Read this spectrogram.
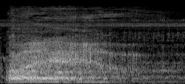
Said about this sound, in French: C'est alors qu'un terrible rugissement retentit.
